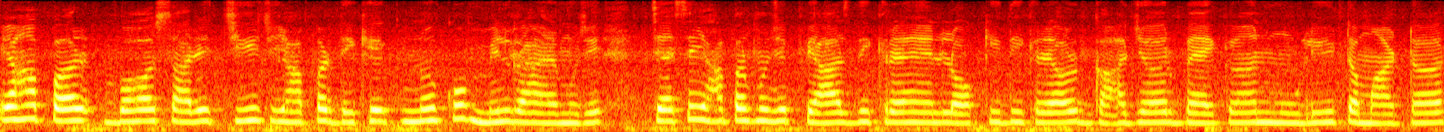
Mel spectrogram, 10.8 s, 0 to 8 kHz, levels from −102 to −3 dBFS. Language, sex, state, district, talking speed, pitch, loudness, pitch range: Hindi, female, Uttar Pradesh, Hamirpur, 170 wpm, 235 Hz, -17 LUFS, 225-260 Hz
